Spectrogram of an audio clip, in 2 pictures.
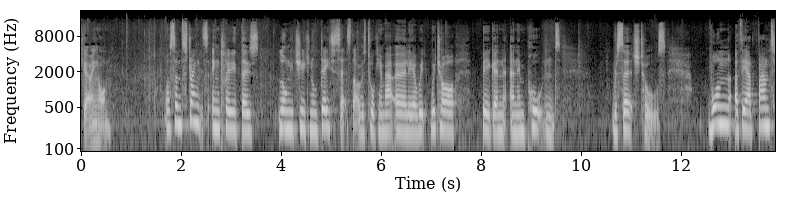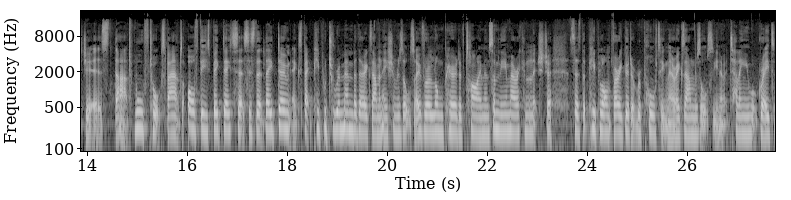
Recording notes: In this seminar a panel of key staff will discuss the issues surrounding comparability and will engage in debate with the audience.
